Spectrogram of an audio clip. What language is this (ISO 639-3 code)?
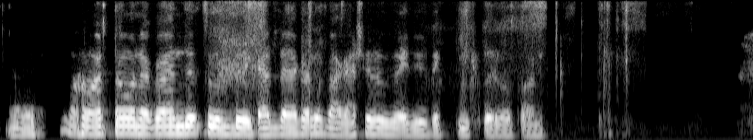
ben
